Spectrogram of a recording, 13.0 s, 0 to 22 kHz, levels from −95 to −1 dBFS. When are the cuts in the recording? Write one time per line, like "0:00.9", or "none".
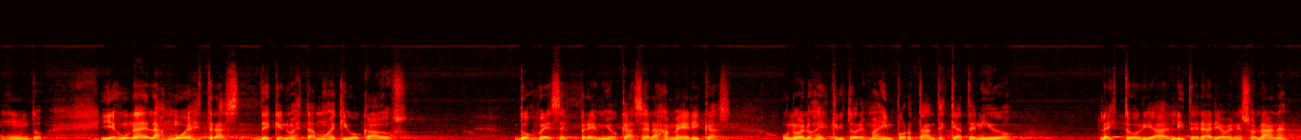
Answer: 0:10.2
